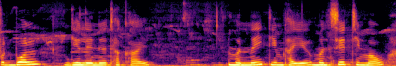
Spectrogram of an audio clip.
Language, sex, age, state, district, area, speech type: Bodo, female, 18-30, Assam, Udalguri, urban, spontaneous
